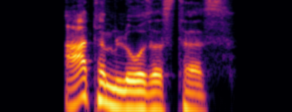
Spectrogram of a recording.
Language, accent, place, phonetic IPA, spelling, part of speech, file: German, Germany, Berlin, [ˈaːtəmˌloːzəstəs], atemlosestes, adjective, De-atemlosestes.ogg
- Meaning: strong/mixed nominative/accusative neuter singular superlative degree of atemlos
